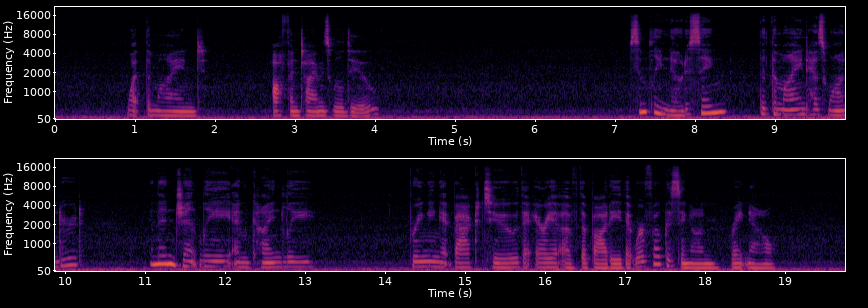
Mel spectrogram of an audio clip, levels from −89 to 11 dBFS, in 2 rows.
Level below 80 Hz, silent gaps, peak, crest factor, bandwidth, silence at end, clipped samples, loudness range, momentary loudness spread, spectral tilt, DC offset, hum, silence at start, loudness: -50 dBFS; none; -20 dBFS; 18 dB; 17.5 kHz; 0 s; under 0.1%; 6 LU; 20 LU; -5 dB/octave; under 0.1%; none; 0 s; -39 LUFS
